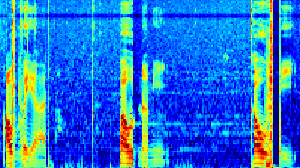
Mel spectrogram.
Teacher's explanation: ஔவையார், பௌர்ணமி, கௌபி இவ்வாறான சொற்களில் ஔகாரம் இடம்பெறுவதை அவதானிக்கலாம். அங்கே ஔகாரமானது ஒரு மாத்திரையாகவே ஔகார குறுக்கமாகவே ஒலிக்கும்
